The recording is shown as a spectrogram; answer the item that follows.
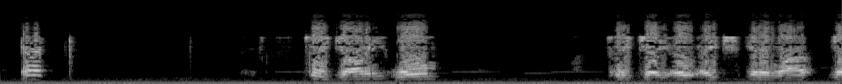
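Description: Sheriff's dispatch radio traffic played back on a Uniden police scanner: short, garbled transmissions with gaps between them, over a steady low hum. There is a brief burst at the start, another about three seconds in, and a quicker run of exchanges from about six seconds on.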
